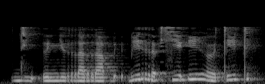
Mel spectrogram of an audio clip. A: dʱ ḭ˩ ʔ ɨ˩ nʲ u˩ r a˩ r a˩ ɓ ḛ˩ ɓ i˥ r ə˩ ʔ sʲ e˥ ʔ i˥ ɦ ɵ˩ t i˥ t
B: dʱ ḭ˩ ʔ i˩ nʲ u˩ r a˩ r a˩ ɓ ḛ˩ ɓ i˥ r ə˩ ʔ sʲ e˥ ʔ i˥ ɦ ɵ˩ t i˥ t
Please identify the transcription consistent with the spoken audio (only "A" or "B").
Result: A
